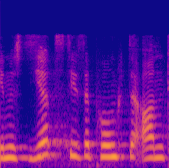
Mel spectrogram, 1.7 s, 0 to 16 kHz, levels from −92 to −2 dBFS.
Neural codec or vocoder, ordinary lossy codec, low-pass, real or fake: codec, 16 kHz, 0.5 kbps, X-Codec, HuBERT features, trained on balanced general audio; none; 7.2 kHz; fake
